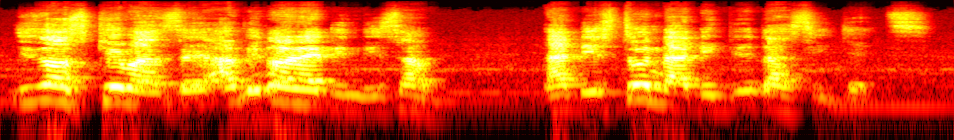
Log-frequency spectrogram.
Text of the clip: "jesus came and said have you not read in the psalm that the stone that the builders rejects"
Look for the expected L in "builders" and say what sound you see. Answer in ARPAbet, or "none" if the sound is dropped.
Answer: none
